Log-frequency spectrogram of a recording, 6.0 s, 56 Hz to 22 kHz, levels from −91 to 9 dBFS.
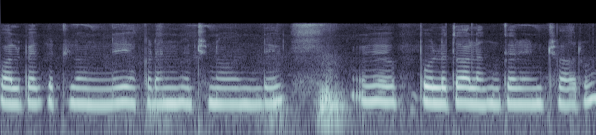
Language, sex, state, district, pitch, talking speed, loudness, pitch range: Telugu, female, Andhra Pradesh, Krishna, 230 Hz, 100 wpm, -15 LUFS, 225-235 Hz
